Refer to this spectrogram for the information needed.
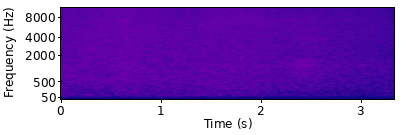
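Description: A steady, broad wash of ocean surf breaking below steep cliffs and over jutting rocks, a continuous roar of waves with no distinct individual crashes, fairly loud and easing slightly toward the end.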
